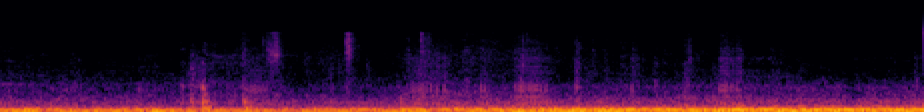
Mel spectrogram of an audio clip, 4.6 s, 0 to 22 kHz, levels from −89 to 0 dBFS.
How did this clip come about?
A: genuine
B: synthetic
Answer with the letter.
A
